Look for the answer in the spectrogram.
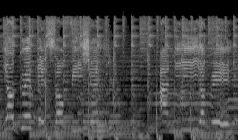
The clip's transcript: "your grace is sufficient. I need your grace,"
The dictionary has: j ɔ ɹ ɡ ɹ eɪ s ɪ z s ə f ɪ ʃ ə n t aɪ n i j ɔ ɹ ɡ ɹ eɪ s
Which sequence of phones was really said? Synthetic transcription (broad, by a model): j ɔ ɡ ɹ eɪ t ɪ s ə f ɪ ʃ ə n aɪ n i j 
